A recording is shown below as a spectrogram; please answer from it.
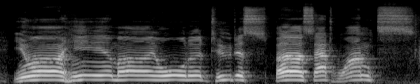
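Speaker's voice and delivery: slow, loud, high proclamation from the podium; stern herald ordering a crowd to disperse; pompous Inquisitor decree. Acted. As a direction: declaim it like a self-important mayor. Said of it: "I don't think Andrew Tate has the voice of, of Mayor Quimby".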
